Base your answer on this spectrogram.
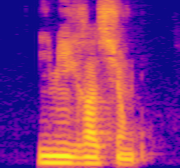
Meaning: plural of immigration
- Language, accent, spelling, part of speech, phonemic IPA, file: French, France, immigrations, noun, /i.mi.ɡʁa.sjɔ̃/, LL-Q150 (fra)-immigrations.wav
